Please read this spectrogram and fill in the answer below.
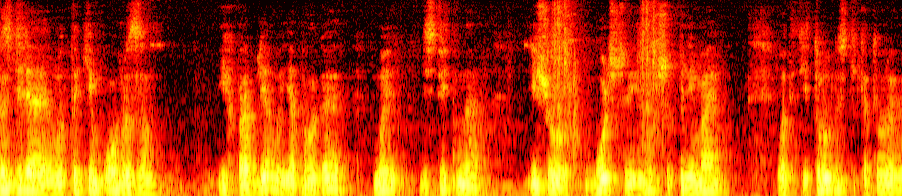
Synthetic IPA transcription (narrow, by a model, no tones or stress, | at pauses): rəzʲdʲɪlʲæjəvo̞t̪ːɐkʲimo̞bɾəzəm | ixpɾɐblʲe̞mɨjapəlˠɐɡajʊ | mɨdʲɪjst̪vʲitʲɪlʲnəjɪɕːo̞bo̞lʲʂɨilˠuʂɨpənʲɪmajɪm | vo̞t̪ɛtʲɪt̪ɾud̪nəsʲtʲɪ̥kɐt̪o̞ɾɨjə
